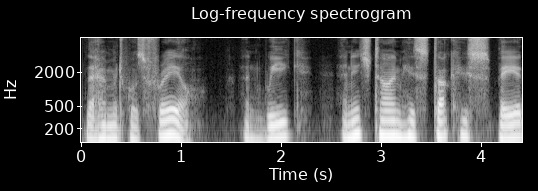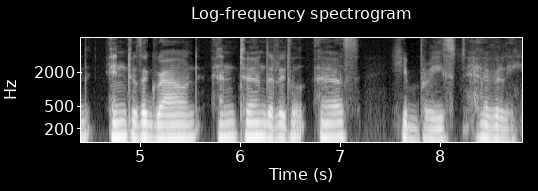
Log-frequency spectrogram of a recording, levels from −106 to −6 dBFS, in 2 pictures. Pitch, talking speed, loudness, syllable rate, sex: 120 Hz, 165 wpm, -16 LUFS, 4.3 syllables/s, male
